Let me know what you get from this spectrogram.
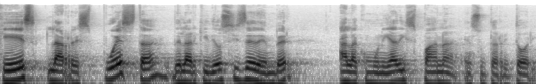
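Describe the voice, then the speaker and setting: A man with a fairly high, dark, mellow voice talks at a moderate pace against a quiet background. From Mexico (Michoacán). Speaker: community services director; guest. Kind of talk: interview. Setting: studio. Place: studio. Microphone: lapel.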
